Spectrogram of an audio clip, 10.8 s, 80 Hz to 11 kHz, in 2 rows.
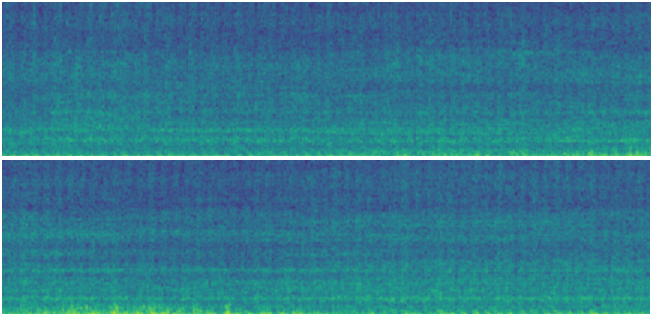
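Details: Honda Hornet 250 engine at idle: a single-cylinder-sounding, rough, uneven clatter that swells as revs rise; abnormal internal engine noise, cause unknown.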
